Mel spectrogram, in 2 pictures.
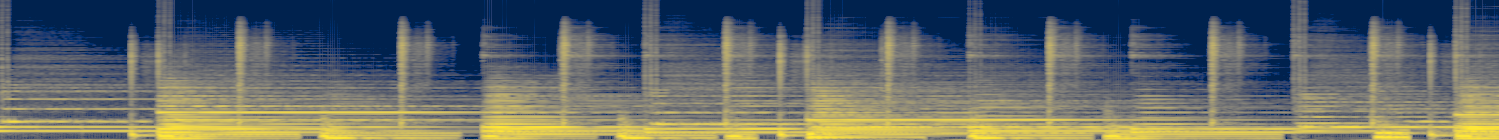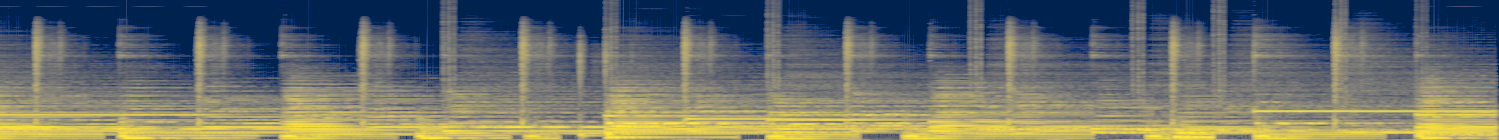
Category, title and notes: Music > Other
Wasn't Meant to Be (dark jazz, noir)
A melancholic noir track for my game that you can use for yours, or something.
dark, jazz, moody, noir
